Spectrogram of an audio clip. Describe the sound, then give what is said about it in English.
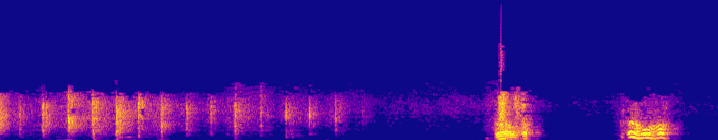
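One man applauding, about a dozen sharp claps in a quick, steady rhythm that gradually grows fainter and stops, followed after a pause by two short voiced sounds. “He's applauding.”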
